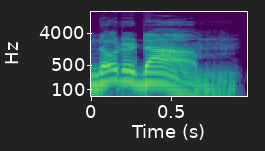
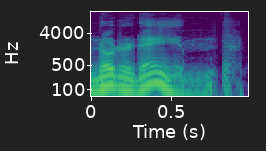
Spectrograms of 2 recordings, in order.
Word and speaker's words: Notre Dame: a highly decorated player from Notre Dame, or Notre Dame, depending how you say it.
